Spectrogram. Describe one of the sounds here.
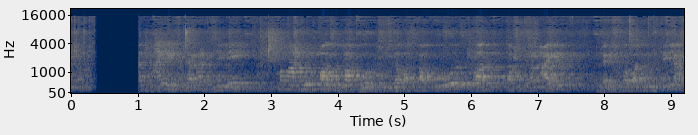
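Men and women talk loudly close by.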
